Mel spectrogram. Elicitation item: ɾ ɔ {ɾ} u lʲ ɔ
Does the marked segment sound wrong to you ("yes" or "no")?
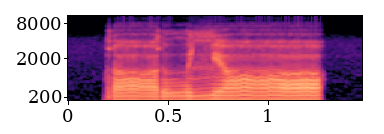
no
